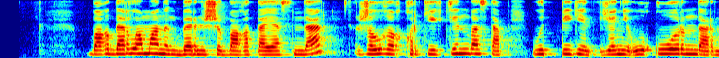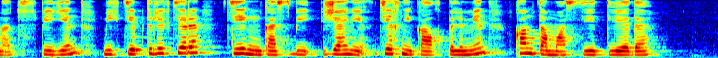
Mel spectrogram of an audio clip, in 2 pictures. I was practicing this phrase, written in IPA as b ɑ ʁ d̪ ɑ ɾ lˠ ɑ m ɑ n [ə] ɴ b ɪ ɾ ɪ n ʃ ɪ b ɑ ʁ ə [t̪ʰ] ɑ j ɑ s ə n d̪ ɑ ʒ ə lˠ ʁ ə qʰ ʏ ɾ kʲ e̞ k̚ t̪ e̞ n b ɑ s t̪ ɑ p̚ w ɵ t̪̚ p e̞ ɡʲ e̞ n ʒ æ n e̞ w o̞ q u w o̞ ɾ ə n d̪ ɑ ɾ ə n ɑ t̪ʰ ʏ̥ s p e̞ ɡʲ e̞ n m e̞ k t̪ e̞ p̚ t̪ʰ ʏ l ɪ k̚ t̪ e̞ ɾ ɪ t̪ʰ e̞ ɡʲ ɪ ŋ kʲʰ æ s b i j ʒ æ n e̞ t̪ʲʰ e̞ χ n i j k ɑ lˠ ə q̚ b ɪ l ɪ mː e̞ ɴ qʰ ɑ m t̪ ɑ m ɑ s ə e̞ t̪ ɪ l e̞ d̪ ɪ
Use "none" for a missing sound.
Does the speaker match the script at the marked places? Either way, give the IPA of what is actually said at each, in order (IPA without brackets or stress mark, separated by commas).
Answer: ə, t̪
